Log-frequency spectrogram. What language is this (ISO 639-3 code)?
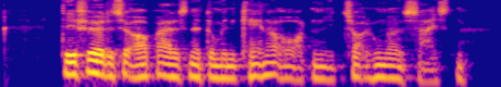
dan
